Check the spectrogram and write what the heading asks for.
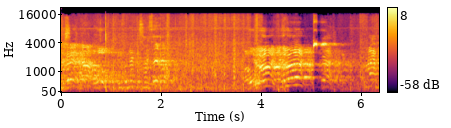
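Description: Football kicked on artificial turf, with a sharp thump about five seconds in, among players' shouts inside an inflatable sports dome.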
